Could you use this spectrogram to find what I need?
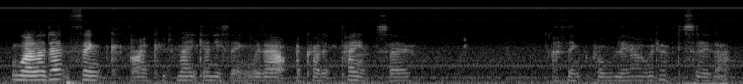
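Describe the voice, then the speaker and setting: Amid noticeable background noise and audible room echo, a woman speaks at a moderate pace with big swings in loudness. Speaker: craft YouTuber. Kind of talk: casual vlog talk answering tag questions. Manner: hesitant, with many fillers.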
